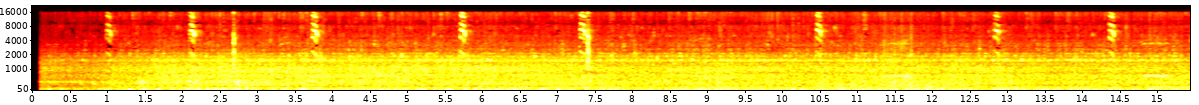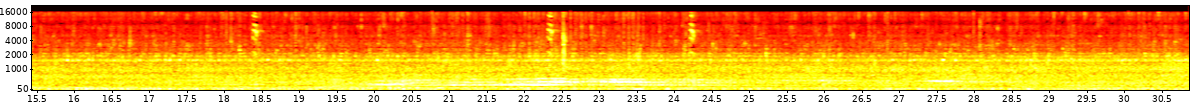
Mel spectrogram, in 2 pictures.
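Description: Birdbath ball fountain bubbling and trickling water steadily, with a faint steady tone. A bird gives short, sharp high chip calls about a dozen times at irregular intervals, and a low drone swells and fades about two-thirds of the way through.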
